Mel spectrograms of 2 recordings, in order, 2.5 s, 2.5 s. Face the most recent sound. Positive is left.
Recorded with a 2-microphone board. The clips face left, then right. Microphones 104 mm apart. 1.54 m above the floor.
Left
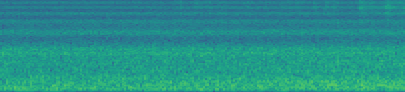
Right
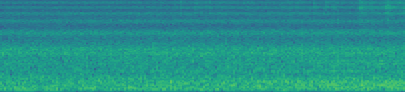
No sound to turn to.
